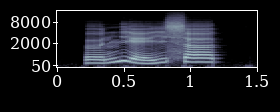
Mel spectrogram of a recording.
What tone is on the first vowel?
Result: rising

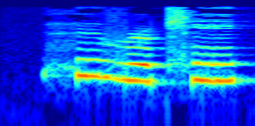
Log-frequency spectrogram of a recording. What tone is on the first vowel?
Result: high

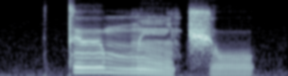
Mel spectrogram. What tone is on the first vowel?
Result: high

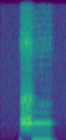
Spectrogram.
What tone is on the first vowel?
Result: high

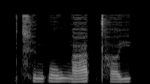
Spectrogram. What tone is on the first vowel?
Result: low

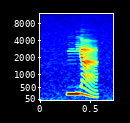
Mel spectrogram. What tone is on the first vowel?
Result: falling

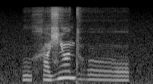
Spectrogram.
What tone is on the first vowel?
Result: low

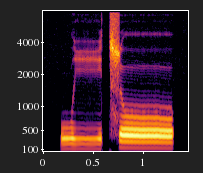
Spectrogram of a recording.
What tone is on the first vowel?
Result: low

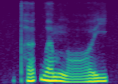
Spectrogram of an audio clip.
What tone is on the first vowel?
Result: rising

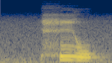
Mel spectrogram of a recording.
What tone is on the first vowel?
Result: falling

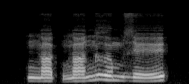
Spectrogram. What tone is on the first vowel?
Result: low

